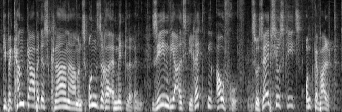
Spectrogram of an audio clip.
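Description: Curt, higher-voiced police spokesman. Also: big pitch swings, normal speed, a bit bright, slight background noise. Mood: formal. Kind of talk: official press conference statement, acted.

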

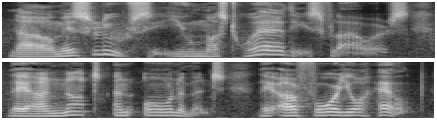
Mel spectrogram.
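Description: A woman playing a grave, eccentric male professor of medicine in a radio play, speaking solemnly and deliberately. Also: low voice, lively intonation, mellow. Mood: solemn, insistent. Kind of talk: radio drama acting.

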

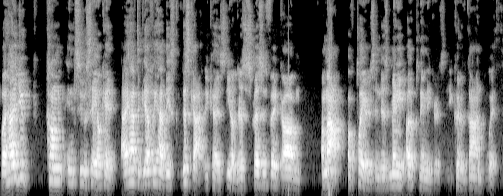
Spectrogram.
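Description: A man's voice: medium pitch, brisk, fairly bright tone. A man hosting an interview show in a casual, conversational way. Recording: roomy, echoing room sound.

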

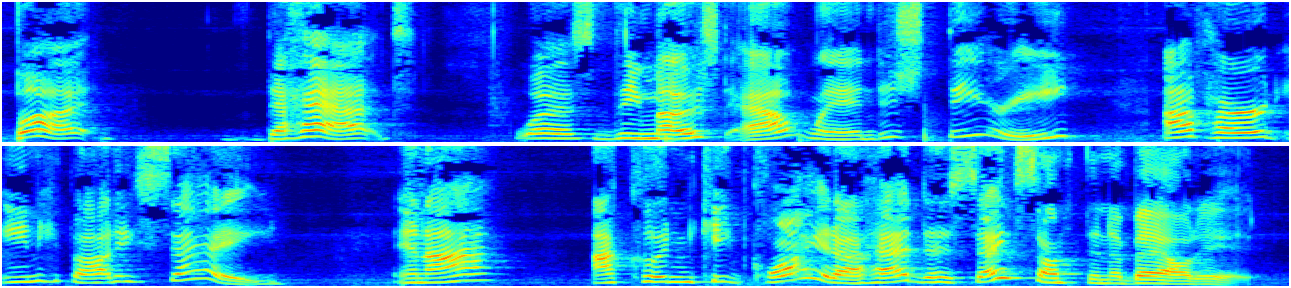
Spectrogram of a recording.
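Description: A woman with a Southern US accent giving casual, emphatic and incredulous opinion commentary to her viewers. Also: sits high. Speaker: YouTube commentator.

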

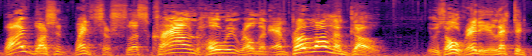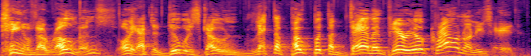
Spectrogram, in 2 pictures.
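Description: An actor playing a blunt, impatient lord who swears and jokes dryly, with a gravelly, husky voice. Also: male voice, on the high side, sing-song, normal speed, fairly bright tone, exaggerated voice. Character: blunt gruff male lord, impatient and sardonic.

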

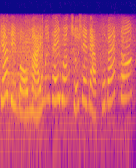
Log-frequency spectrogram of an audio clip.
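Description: A woman voicing a polite, pleading youngster in an animated story, over loud music. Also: very high-pitched, fast talker, lo-fi sound, noisy background. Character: very high-voiced young child, polite and pleading. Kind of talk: animated moral story dubbing. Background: loud background music.

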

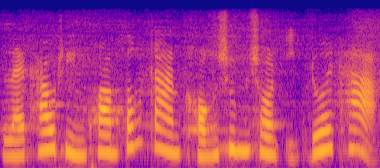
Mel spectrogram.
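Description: A woman's voice: sits high, fast, highs cut off, a little hiss or hum. A young woman hosting a television show, presenting in a polite, chirpy scripted style. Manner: polite, chirpy, frequent soft polite particles. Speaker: TV show host. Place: inside a busy supermarket.

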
